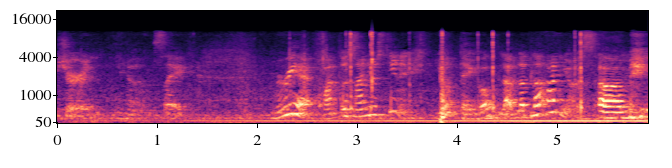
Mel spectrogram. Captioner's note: speaks spanish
